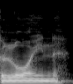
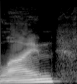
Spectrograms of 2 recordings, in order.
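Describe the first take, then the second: First: The vowel sounds like 'oy'. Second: The vowel sounds like 'eye'. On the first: This is how the word was once said. "similar to sort of a sound like loin" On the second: This is how the word is said today. "instead of being line"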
